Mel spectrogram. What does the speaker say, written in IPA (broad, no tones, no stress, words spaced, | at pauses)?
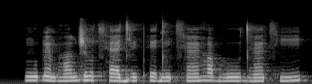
ŋuɓæ̃bʱɑ̃ ɖ͡ʐɯʊ̯t͡sʰæ dʲoɪ̯pʰedĩt͡sʰæ̃ ɦɑbʱuːdʱæ̃ t͡sʰi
